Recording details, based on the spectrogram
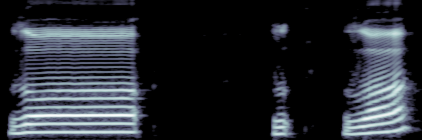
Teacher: ضا کی جو آواز ہے یہ موٹی اور نرم ہوتی ہے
